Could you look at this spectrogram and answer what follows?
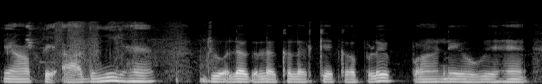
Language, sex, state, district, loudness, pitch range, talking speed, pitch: Hindi, male, Jharkhand, Deoghar, -18 LUFS, 120-135 Hz, 145 wpm, 125 Hz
